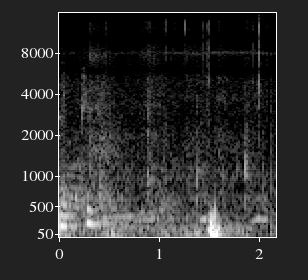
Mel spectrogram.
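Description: A single dull thump about a second and a half in, with a few faint clicks and a trace of voices around it.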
